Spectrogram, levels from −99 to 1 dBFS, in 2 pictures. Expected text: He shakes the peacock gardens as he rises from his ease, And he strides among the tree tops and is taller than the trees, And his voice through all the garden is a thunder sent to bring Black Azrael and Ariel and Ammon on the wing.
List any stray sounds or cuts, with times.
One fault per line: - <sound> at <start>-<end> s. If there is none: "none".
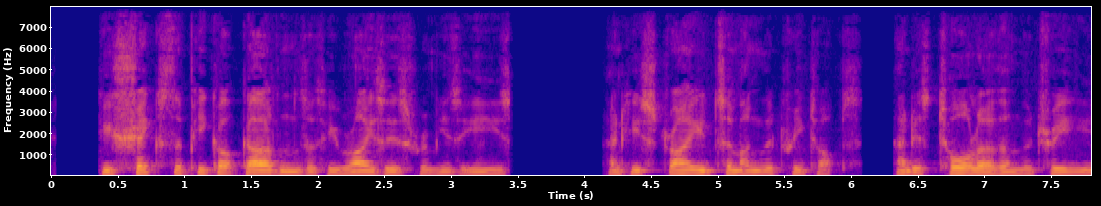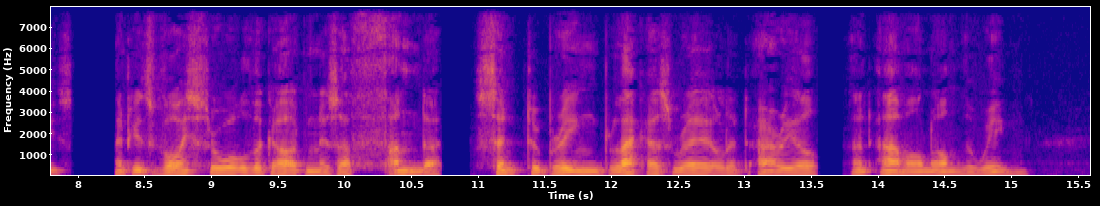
none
